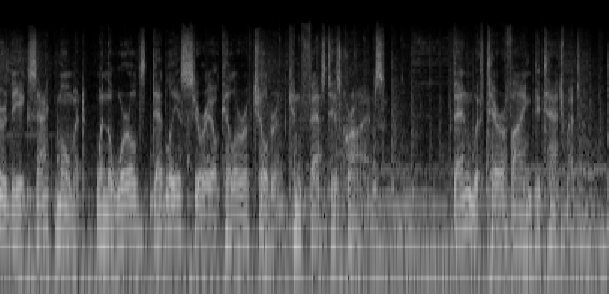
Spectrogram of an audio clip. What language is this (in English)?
English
